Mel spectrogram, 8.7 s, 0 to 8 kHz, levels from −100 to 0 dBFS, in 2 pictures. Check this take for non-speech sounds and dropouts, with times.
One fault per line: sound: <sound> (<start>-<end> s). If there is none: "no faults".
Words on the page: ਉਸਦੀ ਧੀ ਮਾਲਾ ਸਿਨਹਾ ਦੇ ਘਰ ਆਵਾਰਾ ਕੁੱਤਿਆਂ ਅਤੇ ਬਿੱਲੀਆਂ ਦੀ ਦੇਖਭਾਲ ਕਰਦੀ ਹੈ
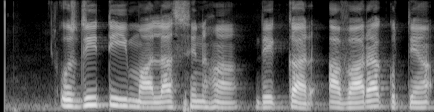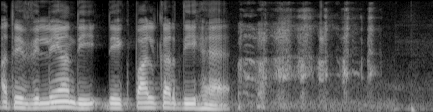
sound: laugh (6.7-8.3 s)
